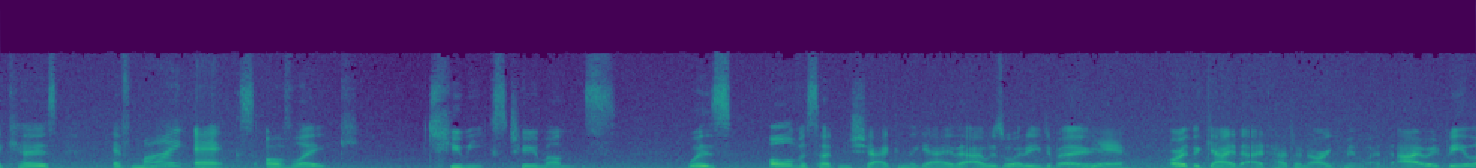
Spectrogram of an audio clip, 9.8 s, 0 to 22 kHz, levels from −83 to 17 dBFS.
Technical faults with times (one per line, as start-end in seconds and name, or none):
none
